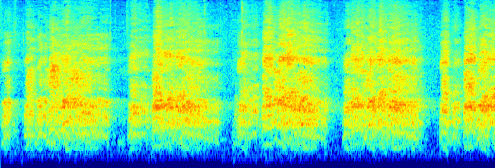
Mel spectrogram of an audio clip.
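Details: Hyacinth macaws, huge parrots of the Pantanal in Brazil that live in noisy groups: a series of five loud raucous rasping squawks, each under a second, repeated at a steady pace.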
